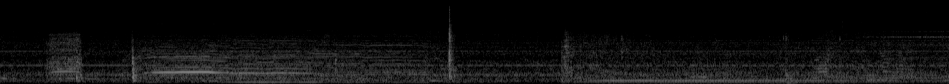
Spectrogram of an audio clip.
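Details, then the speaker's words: Smeg super-automatic espresso machine (BCC01/BCC02), right after switch-on: clicks, a brief whir, then a steady low pump hum with water moving; the machine's normal automatic startup rinse cycle. "So it's done itself a rinse cycle since it's turned itself on. So the machine, I believe, is now ready to go, which is great."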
